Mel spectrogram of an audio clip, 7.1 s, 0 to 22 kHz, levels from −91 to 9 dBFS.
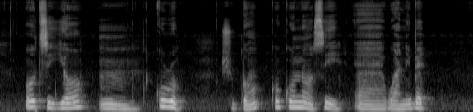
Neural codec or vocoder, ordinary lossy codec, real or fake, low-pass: none; none; real; none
